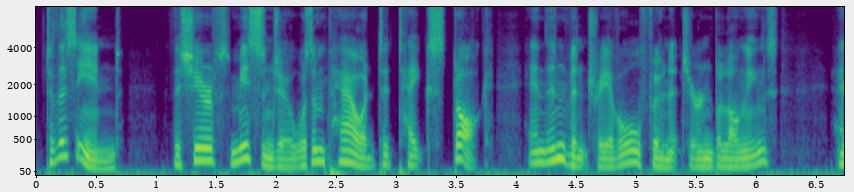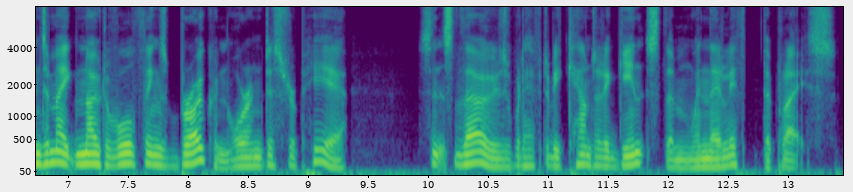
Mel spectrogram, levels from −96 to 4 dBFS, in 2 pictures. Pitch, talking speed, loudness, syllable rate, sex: 120 Hz, 190 wpm, -19 LUFS, 5.7 syllables/s, male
